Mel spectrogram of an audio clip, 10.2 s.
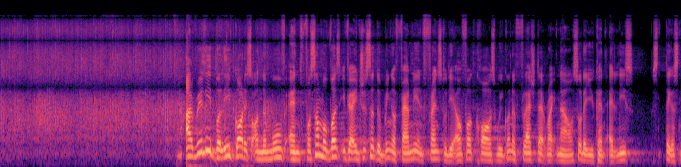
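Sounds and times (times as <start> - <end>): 
audience clapping: 0.0 - 4.8
speech: 2.6 - 10.2.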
